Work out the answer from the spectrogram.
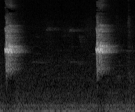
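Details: A budgerigar makes a strange noise while going to the top of its cage: two harsh, buzzy squawks about two seconds apart.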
